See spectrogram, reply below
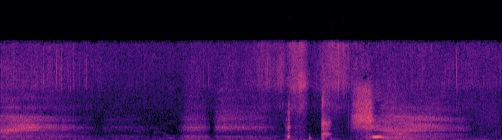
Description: Stifles at the beginning. They were more muffled at the end because I was sneezing into my pillow.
